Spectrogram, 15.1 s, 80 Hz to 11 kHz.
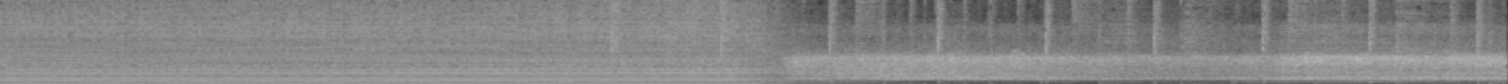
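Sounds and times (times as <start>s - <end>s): arena goal horn blast: 0.0s - 15.0s
low rhythmic beat: 0.0s - 15.0s.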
